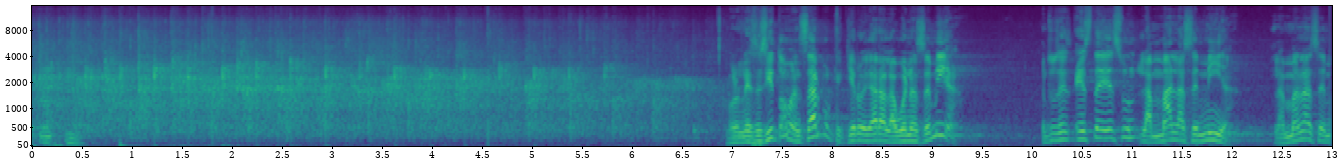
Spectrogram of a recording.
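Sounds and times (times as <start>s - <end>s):
sustained applause from a crowd: 0.0s - 6.9s
speech: 0.1s - 0.7s, 7.0s - 9.4s, 10.1s - 12.9s.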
